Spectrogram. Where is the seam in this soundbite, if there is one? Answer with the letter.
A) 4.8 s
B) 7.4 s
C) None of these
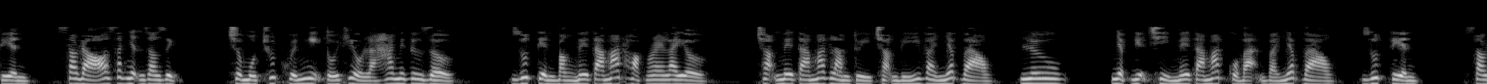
B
